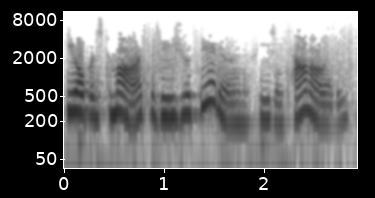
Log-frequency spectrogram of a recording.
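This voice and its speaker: An actress playing an earnest, excitable teenage girl in a 1940s radio comedy, on a dull lo-fi old recording. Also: fairly high pitch, rapid-fire, breathy edge.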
